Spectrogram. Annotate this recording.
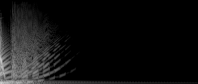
Sound effects > Electronic / Design
GreyLaser Var-01
A grey alien shooting their laser pistol right at you - or at least, how I imagine that sounding. Variation 1 of 3 - the sound is slightly altered in many different places to add to any basic pitch modulation you'd like to use on top.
